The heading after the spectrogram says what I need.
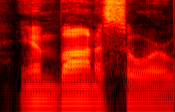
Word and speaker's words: Mbonasor: The way that he's able to fit into this defense, and if there's according to the pronunciation guide, it is Mbonasor, which is a fantastic last name.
